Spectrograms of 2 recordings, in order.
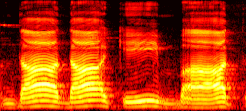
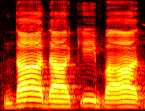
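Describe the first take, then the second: First: दादा की बात drawn out very slowly, each word held; slow reading drill. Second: Said in the usual way. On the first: Shown as a demonstration. Teacher reading the joined words slowly to pupils. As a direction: read दादा की बात slowly for the class to follow. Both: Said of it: "अब ये मिला के पढ़ा".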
